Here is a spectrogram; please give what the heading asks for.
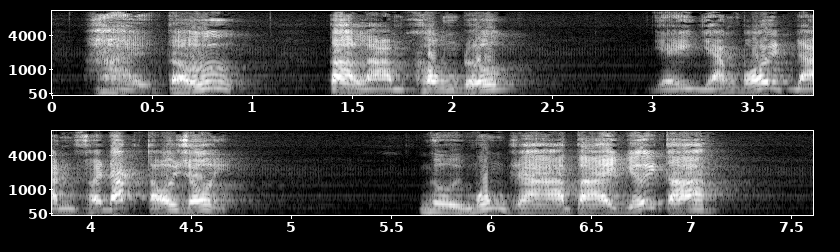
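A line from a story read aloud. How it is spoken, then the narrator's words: Loud, deeply agitated. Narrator (Vietnamese): Quái nhân che mặt thân hình run rẩy, cho thấy nội tâm của hắn vô cùng kích động, lớn tiếng nói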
